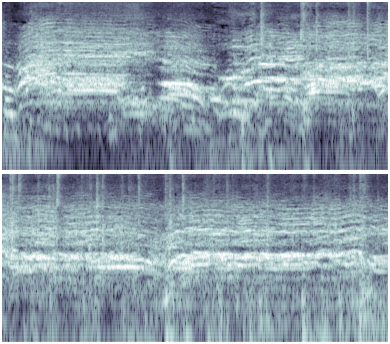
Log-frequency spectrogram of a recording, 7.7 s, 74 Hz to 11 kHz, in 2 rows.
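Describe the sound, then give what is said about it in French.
A loud crowd of young sports players cheering and shouting together on the return boat on a Saturday evening around 8 p.m., voices overlapping in a continuous rowdy din, punctuated by sharp claps or bangs throughout. “Et devinez ce qui se passe quand tout le monde se retrouve sur le bateau du retour samedi soir vers 20h. Eh bien, ça donne ça.”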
